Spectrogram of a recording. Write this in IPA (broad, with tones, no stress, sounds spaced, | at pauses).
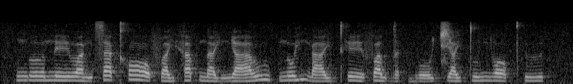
ŋ ɤː˧ n eː˧ ʋ a˧˩ ŋ s a˥˨ kʰ ɔː˥˨ f a˩ j h a˧ p̚ n a˩ j ɲ aː˩˧ ʋ uː˥˨ p̚ n o˧˥ j ŋ aː˩˧ j t̪ʰ eː˥˨ f a˥˨ w d a˧˩ k̚ b oː˩˧ t͡ɕ a˧ j t̪ u˧˥ ɲ ɔː˥˨ t̪ʰ ɯː˧˥ t̚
